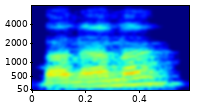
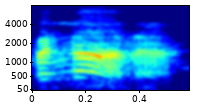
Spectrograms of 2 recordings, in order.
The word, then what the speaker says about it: banana: So we make a kind of stress on the second syllable in the word banana. So the first ba is unstressed, na is stressed, na, the third syllable is unstressed. But the word o, orange, the first syllable is stressed.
